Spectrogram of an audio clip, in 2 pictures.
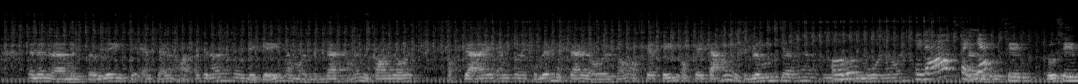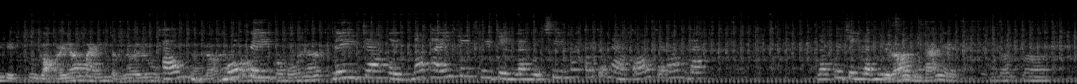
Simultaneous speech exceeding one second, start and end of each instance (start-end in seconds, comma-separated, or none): none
